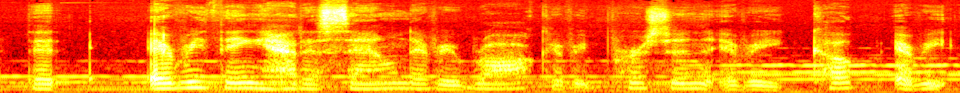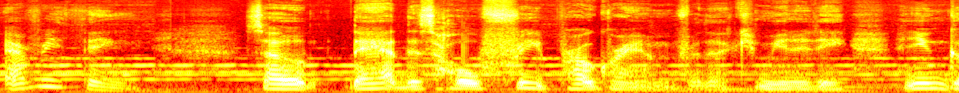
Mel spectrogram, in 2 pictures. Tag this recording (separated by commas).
Speech, Music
